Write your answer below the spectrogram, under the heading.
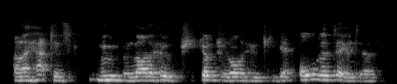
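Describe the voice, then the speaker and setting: A man talks at a moderate pace with a high pitch. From South West England, near Bristol. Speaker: audience member asking a question. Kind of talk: public question at a meeting. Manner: halting.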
